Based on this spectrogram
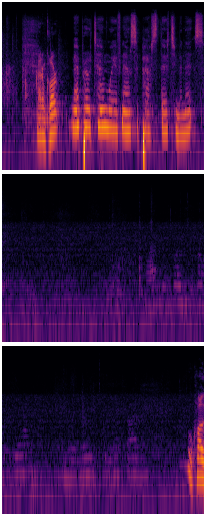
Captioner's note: applause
